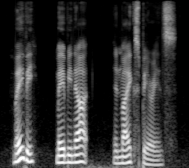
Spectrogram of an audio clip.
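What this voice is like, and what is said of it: Wavering put-on Giles accent. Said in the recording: “I don't know where the accent's going. It's coming in and out. ... I'm not dialing in Giles tonight.”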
